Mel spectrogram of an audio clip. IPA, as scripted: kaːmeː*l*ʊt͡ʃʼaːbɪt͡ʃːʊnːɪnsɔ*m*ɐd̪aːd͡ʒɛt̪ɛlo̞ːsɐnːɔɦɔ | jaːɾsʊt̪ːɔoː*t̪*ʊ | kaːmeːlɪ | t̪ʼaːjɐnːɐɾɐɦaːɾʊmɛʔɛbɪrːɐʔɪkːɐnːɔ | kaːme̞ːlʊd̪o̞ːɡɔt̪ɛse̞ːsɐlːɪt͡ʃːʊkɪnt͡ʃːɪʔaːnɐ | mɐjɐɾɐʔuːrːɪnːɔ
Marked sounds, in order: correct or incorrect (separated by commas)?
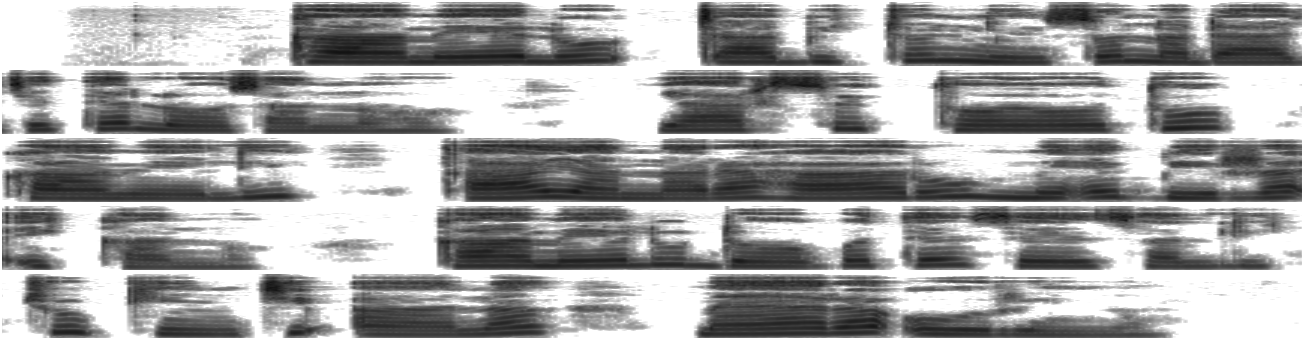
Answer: correct, incorrect, correct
